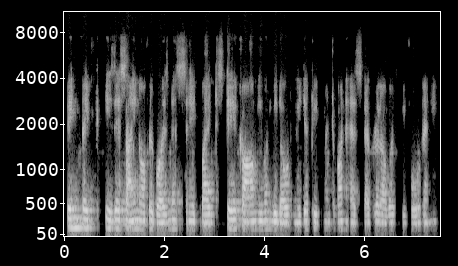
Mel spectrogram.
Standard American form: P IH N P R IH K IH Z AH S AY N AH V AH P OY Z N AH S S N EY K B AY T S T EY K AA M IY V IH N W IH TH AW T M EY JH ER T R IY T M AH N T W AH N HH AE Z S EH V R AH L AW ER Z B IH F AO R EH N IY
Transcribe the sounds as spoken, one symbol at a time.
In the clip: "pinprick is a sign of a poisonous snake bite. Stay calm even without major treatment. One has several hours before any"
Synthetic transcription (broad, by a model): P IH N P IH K IH Z AH S AY N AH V AH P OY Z N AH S S EY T B AY T S T EY K AA M IY V IH N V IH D AW T M EY JH ER T R IY T M AH N T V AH N HH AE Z S EH V R AH L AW ER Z B IH F AO R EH N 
